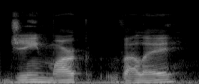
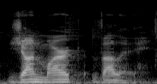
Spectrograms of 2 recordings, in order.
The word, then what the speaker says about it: Jean-Marc Vallée: film is directed by Jane Mark valet let me pronounce that again Jean Mark valet who directed Dallas spers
